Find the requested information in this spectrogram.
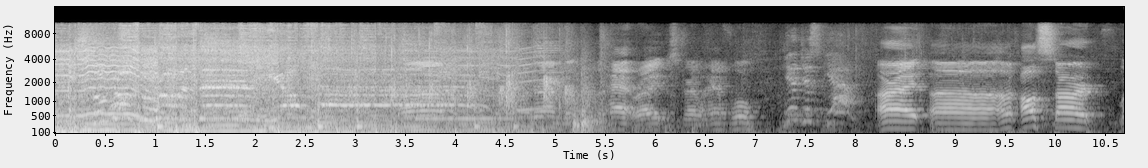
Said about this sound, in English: He's gonna do a big long set for us. Everybody, clap your hands together for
